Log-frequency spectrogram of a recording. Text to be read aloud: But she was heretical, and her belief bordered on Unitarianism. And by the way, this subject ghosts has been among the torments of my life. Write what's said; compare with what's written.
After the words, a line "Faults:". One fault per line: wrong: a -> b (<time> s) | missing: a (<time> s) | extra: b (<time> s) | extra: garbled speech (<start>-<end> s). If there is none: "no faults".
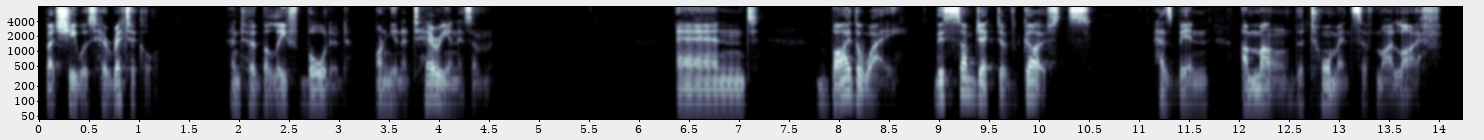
But she was heretical, and her belief bordered on Unitarianism. And by the way, this subject of ghosts has been among the torments of my life.
Faults:
extra: of (9.6 s)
